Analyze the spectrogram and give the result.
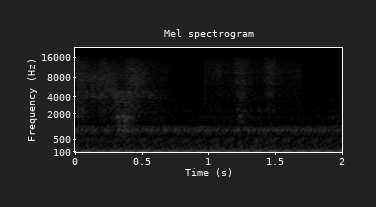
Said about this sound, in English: I'm going to do my spray outs here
